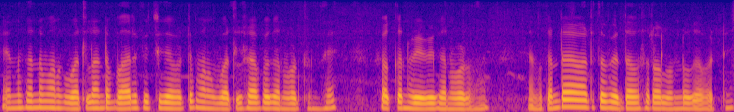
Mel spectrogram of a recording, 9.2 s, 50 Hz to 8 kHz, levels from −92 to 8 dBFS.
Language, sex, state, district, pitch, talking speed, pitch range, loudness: Telugu, female, Andhra Pradesh, Sri Satya Sai, 155 Hz, 115 wpm, 145-165 Hz, -14 LUFS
